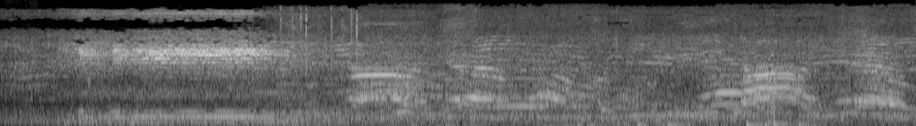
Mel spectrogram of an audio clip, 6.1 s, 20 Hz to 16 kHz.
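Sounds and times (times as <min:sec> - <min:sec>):
buses and ambulances rumbling onto hospital grounds in Chernihiv: 0:00.0 - 0:06.0
crowd shouting and cheering welcome outdoors: 0:01.8 - 0:06.0.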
